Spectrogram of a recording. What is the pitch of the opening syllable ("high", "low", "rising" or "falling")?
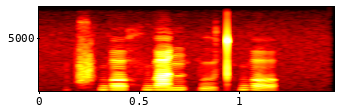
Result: high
